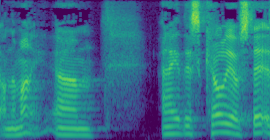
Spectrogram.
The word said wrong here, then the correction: cholestasis: is that how you pronounce it? Coleostasis? – Sure. Cholestasis. – Cholestasis.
